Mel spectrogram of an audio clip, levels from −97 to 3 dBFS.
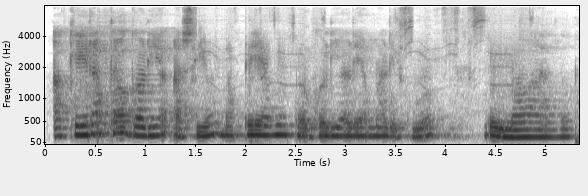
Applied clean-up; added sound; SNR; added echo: neural separator model SepFormer DNS4.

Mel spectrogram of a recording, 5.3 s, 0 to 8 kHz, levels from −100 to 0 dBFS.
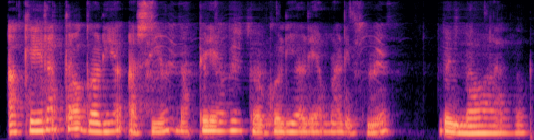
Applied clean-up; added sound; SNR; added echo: neural mask model DeepFilterNet 3.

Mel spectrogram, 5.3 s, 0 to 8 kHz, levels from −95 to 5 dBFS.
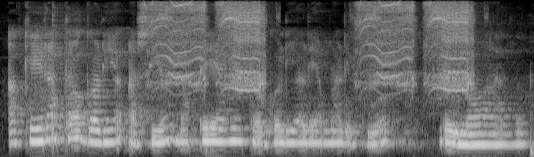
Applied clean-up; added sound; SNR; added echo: none; Camera; 7 dB; reverberation time 0.8 s.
